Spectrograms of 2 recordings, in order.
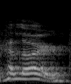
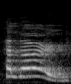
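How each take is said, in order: First: Said in the usual way. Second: A louder, higher hello to get through the line; loud phone hello. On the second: Real, not acted. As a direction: call out hello to check the line. Greeting caller on the phone.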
